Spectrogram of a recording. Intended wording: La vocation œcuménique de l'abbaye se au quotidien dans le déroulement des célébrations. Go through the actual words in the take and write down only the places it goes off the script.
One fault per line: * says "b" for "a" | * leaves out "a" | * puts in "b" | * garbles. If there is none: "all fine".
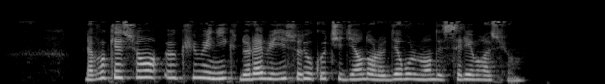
all fine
